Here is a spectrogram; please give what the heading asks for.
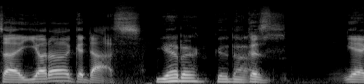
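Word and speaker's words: Georgantas: pronounced in greek it's yoda gadas yogurt um say it again so it's a yoda gadas because yeah because the g's like a gyro it's like it's got the yeah so it's yoda gadas it's how it's technically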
